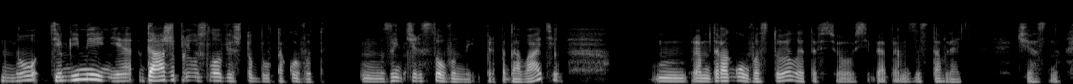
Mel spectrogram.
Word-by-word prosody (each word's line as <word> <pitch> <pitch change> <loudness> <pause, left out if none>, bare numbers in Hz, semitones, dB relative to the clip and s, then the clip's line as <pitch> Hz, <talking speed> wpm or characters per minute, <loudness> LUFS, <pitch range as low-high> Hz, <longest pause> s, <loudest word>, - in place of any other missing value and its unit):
Но 165 +4 0
тем 175 +1 0
не 210 +3 +6
менее, 185 -9 +4
даже 185 +3 +8
при 185 -3 -8
условии, 175 -2 -1
что 155 +3 -7
был 140 0 -8
такой 135 +2 -5
вот, 125 -2 -9 0.4
м, 135 -2 -4
заинтересованный 155 -5 -2
преподаватель, - - -3 0.9
м. 145 -1 0
Прям 145 0 +1
дорогого 165 -2 +2
стоило 170 +7 -1
это 140 - -4
всё 65 -1 -10
себя - - -8
там - - -8
заставлять. 135 -4 -9 0.4
Честно. 60 - -10
155 Hz, 135 wpm, -25 LUFS, 135-175 Hz, 0.9 s, даже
